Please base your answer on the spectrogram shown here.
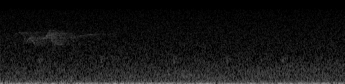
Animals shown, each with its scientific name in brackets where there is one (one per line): Red-eyed Vireo (Vireo olivaceus)
Eastern Wood-Pewee (Contopus virens)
